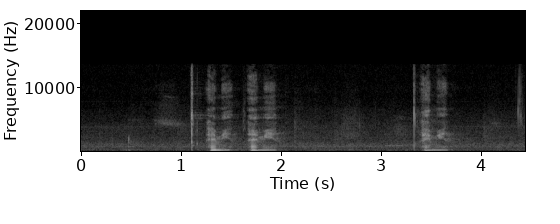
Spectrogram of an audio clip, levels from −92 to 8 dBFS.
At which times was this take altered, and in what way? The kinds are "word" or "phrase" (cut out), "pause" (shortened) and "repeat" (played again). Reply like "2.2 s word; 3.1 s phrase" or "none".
1.6 s pause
